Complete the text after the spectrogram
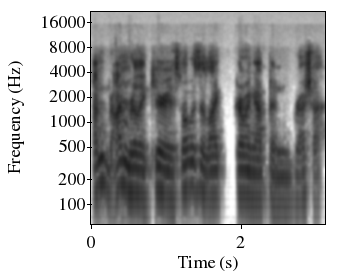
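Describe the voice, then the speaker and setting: A man's voice: mid-range voice, brisk. A man hosting a podcast interview in a friendly, easygoing way, with frequent ums and short backchannels. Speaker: podcast host. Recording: dull, muffled podcast mic.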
